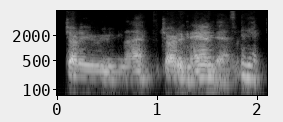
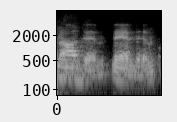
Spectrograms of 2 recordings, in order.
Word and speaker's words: Jardinandin: Councilmember Jardinandin. I said it wrong the first time. Jardinandin, not Nandin.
